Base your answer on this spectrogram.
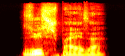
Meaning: sweet food (especially but not necessarily served as dessert)
- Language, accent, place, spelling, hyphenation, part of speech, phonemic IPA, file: German, Germany, Berlin, Süßspeise, Süß‧spei‧se, noun, /ˈzyːsˌʃpaɪ̯zə/, De-Süßspeise.ogg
